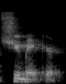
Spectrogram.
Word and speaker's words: Schumacher: Is it Schumacher or Shoemaker? Shoemaker. All right, you're Mr. Shoemaker.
